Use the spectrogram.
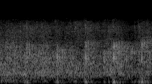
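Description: An audience applauds with dense, steady clapping that holds an even level throughout the short stretch, with no voices breaking through, thanking a senior student for a guqin performance of the piece 'Flowing Water'.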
